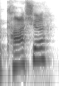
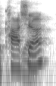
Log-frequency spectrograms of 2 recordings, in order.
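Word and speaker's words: cassia: issue with it so kasha cinnamon it's kind of like kashi but it's c uh in in pronunciation but not a not a not an e at the end and a so kasha it's c-a-s-s-i-a and then ceylon or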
